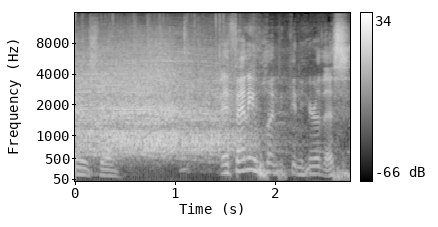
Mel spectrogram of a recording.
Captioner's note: audience cheering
